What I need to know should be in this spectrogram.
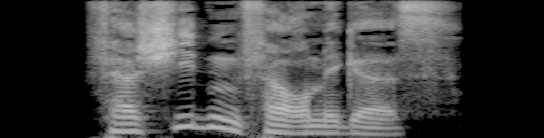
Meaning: strong/mixed nominative/accusative neuter singular of verschiedenförmig
- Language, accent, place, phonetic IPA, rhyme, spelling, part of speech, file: German, Germany, Berlin, [fɛɐ̯ˈʃiːdn̩ˌfœʁmɪɡəs], -iːdn̩fœʁmɪɡəs, verschiedenförmiges, adjective, De-verschiedenförmiges.ogg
